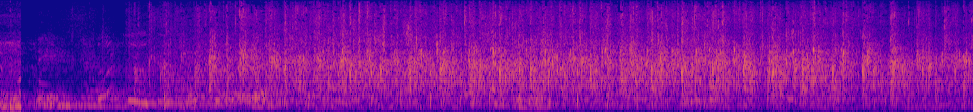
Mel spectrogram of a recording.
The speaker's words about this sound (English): More than anything, we celebrate this author tonight, because through it all, through the loss of a loving mother, through a riveting examination of race and queerness, grief and vulnerability, he's still here. And that alone is worth an applause.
